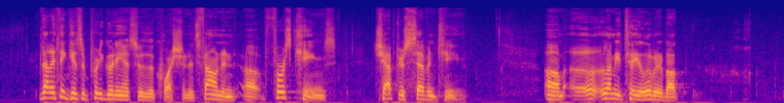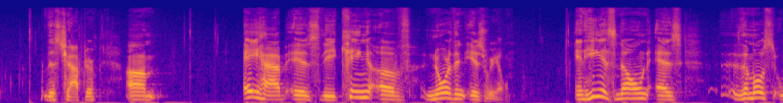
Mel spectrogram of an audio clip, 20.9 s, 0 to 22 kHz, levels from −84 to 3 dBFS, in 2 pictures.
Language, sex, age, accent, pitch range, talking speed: English, male, 50-69, American, 140-190 Hz, 130 wpm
